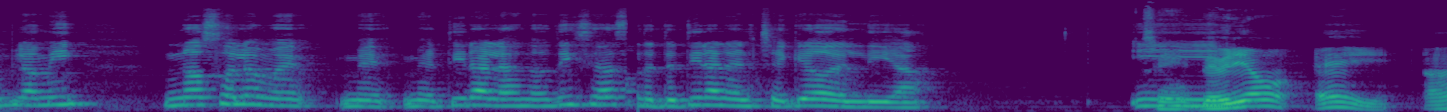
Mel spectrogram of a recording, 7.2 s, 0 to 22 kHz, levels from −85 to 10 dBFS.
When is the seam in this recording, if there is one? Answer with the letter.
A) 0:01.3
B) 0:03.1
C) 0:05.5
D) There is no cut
B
